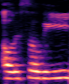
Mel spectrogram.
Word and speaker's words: Alyssa Lie: you so much for joining my name is Alysa Lee you pronounced that right I am from Singapore I'm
